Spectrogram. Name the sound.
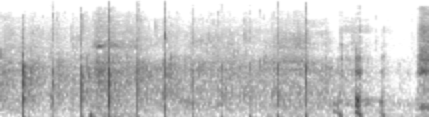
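audience round of applause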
